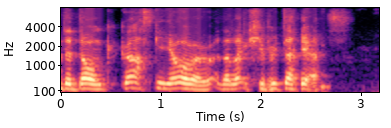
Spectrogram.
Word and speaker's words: Putellas: We've got Alexia Putellas. We've got Alexia. They can't pronounce it properly. And she spends the whole game going, Putellas. To the crowd. Putellas.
